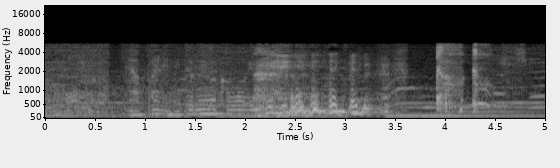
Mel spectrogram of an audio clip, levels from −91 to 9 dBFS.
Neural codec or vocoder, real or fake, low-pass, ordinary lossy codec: autoencoder, 48 kHz, 128 numbers a frame, DAC-VAE, trained on Japanese speech; fake; 5.4 kHz; none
